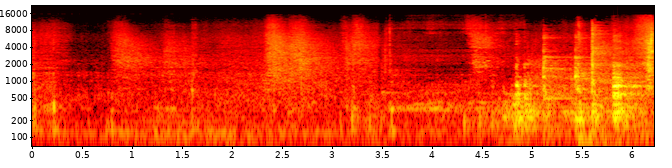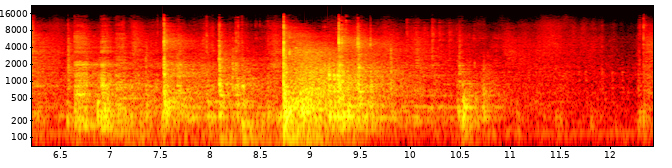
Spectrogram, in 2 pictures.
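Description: Soft top's rear curtain on a Land Rover Defender 90 being unzipped and handled: zipper rasps with clicks and rustles of the vinyl and fittings. They build from about five seconds in and are loudest around nine seconds.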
